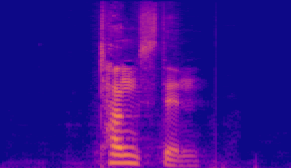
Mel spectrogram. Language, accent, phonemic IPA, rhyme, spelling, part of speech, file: English, US, /ˈtʌŋstən/, -ʌŋstən, tungsten, noun, En-us-tungsten.ogg
- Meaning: 1. A rare metallic chemical element (symbol W, from Latin wolframium) with an atomic number of 74 2. Any of various commercially available alloys principally of tungsten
